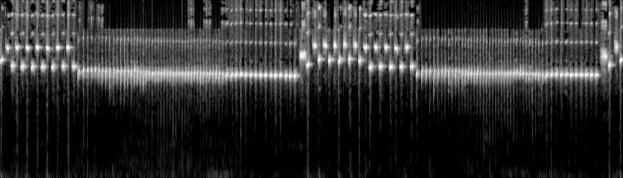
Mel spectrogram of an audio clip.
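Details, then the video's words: Canary song for training pet singers, over ten seconds: whistled two-pitch notes open into long rapid rolling trills, broken twice by short bursts of repeated clear whistles before the trill resumes; bright, loud, high-pitched throughout. "Canary song video - type of song"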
